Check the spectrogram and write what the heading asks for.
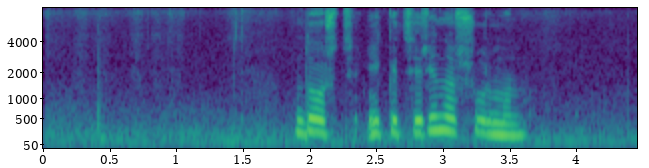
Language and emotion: Russian, neutral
